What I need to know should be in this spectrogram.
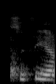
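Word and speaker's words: Sophia: did not Hello sopia sopia rhymes with Maria or Fury Red that might look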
